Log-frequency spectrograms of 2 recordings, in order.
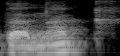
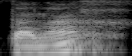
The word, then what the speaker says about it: Tanaj: español Por ese motivo el acróstico que nosotros pensaríamos que tendría que ser tanac en realidad es tanaj porque la tercera letra es una letra en hebreo Aquí estamos colocando todo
